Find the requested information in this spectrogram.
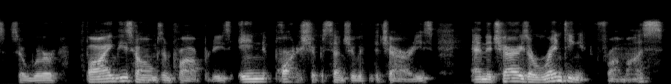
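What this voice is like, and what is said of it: Non-American English accent. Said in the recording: “as you would say in the States, despite my accent.”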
